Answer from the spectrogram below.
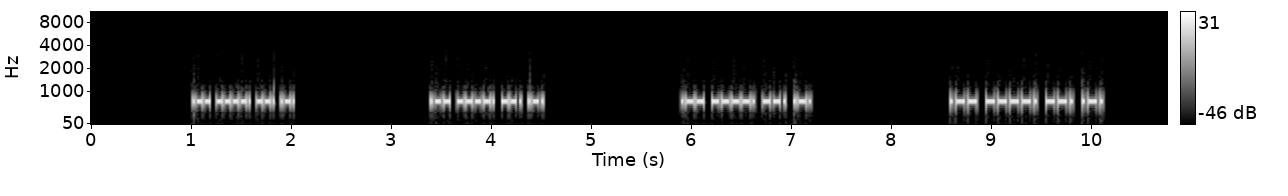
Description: Morse code, heard as a keyed tone, about 54 wpm, 700 Hz. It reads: W9GR W9GR W9GR W9GR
